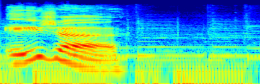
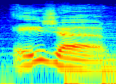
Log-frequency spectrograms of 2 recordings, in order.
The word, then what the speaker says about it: Aja: And so, it's pronounced Asia. Okay. Aja. Asia.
